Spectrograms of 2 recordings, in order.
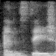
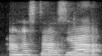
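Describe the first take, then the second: First: The name is pronounced the English way. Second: The name is pronounced the Dutch way.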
